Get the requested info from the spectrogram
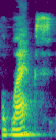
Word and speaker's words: Leks: Lex, it's spelled L-E-K-S, Vucko, V-U-C-K-O.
